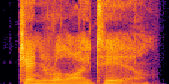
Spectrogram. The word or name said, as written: general idea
